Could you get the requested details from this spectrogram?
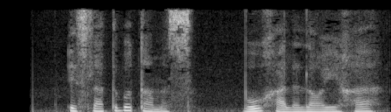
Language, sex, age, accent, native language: Uzbek, female, 25-34, Farg'ona, Uzbek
